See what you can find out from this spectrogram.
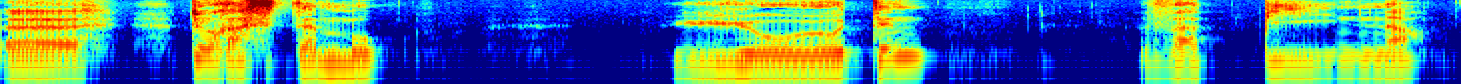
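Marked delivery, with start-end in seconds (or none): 5.7-7.1 every syllable deliberately drawn out. Pronouncing a finnish word where every letter is sounded: syllables deliberately drawn out. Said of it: "je fais exprès de traîner les syllabes".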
